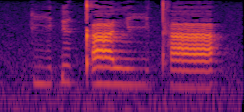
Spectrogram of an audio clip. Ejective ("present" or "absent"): present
